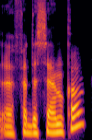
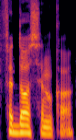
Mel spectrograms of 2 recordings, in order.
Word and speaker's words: Fedosenko: my second name is Fedosenko and all my the entire my entire life teachers, my co-workers, they always pronounce it like Fedosenko, which is incorrect. It's correct Fedosenko.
